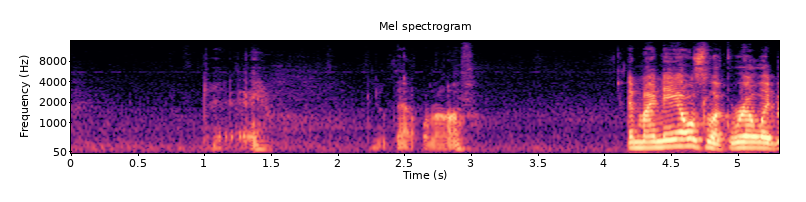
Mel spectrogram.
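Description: A middle-aged woman speaks calmly and close up, with pauses.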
